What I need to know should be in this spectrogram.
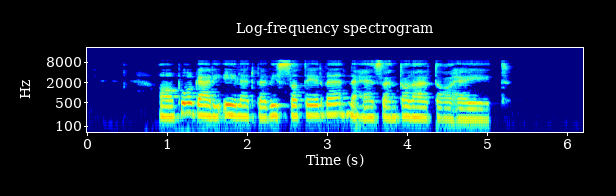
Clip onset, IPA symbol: ɒ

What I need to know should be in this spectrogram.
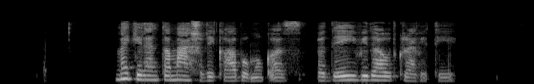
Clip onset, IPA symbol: m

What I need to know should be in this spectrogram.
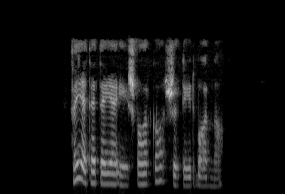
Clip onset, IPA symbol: f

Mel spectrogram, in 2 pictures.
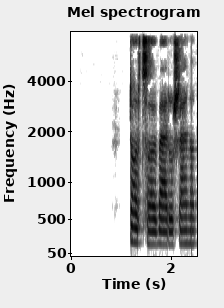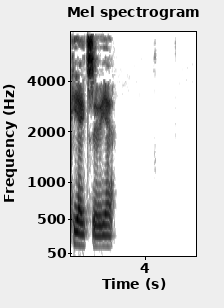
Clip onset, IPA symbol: t̪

